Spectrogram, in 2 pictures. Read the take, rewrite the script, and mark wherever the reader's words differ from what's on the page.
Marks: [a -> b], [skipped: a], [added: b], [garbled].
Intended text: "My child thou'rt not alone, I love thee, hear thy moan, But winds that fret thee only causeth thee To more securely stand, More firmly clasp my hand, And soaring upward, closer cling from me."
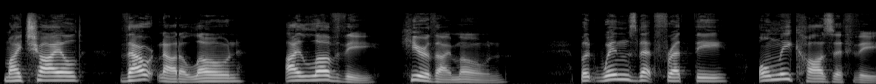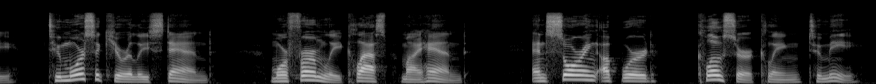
"My child thou'rt not alone, I love thee, hear thy moan, But winds that fret thee only causeth thee To more securely stand, More firmly clasp my hand, And soaring upward, closer cling [from -> to] me."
